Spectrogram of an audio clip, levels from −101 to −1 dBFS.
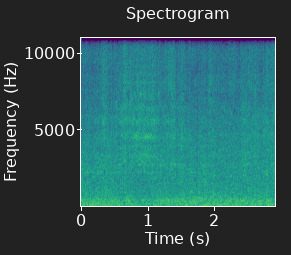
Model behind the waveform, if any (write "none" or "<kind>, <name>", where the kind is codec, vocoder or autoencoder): vocoder, WaveNeXt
